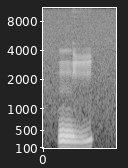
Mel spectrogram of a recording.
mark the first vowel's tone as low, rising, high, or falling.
rising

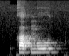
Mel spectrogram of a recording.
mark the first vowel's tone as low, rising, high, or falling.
low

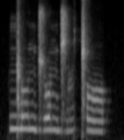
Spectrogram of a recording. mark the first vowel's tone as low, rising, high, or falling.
low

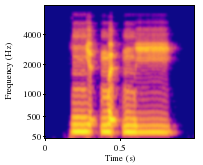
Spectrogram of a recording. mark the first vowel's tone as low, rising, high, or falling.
high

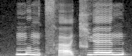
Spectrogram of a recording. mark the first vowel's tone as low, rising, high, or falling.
falling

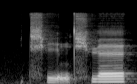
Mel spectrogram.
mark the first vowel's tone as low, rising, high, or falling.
low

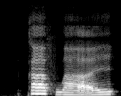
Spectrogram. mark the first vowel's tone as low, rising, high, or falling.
high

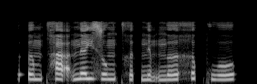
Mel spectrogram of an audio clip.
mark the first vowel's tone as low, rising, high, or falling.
low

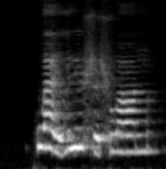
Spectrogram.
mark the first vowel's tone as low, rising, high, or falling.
falling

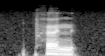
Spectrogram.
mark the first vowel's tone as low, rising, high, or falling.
low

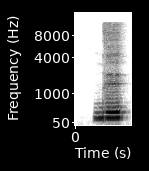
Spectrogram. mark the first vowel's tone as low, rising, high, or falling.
high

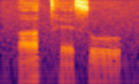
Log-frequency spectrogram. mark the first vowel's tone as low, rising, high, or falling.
rising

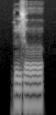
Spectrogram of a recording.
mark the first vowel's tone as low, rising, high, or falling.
low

